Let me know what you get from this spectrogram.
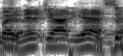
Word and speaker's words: Zibanejad: I mean, I can't say his name correctly, but Zibanejad, I think that's how it's called. Yeah. Zibanejad. Yes. – Zibanejad. I mean, yeah.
